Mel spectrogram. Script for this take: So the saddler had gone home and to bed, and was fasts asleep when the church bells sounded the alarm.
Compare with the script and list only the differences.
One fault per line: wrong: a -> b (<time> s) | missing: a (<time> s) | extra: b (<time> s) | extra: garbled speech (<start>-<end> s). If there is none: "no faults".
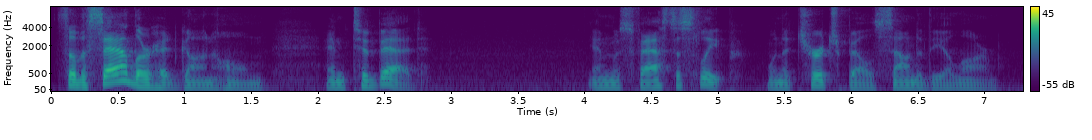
wrong: fasts -> fast (4.3 s)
